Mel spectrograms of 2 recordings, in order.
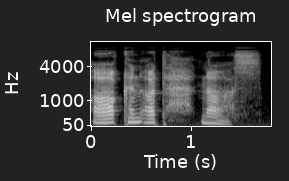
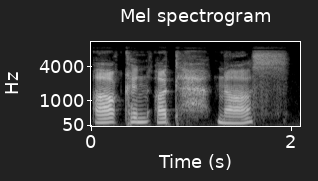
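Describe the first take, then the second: First: "Akin at nas," slow, with the pitch falling at the end; falling repeat. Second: "Akin at nas?" slow, with the pitch rising at the end as a question; rising question tune. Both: Shown as a demonstration. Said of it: "You can ask".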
